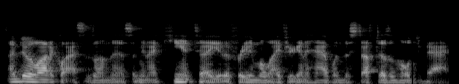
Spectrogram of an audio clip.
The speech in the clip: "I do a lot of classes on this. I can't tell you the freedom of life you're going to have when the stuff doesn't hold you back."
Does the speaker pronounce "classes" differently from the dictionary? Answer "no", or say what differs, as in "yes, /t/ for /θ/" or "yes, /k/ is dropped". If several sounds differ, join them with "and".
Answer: no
